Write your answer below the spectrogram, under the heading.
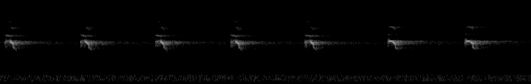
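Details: Lesser spotted eagle calling from a nest in a spruce, Zemgale, Latvia, on a live nest camera: seven evenly spaced high yelps, sharp onset with a sustained fading tail, roughly one every 0.75 seconds, with faint low background hum.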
